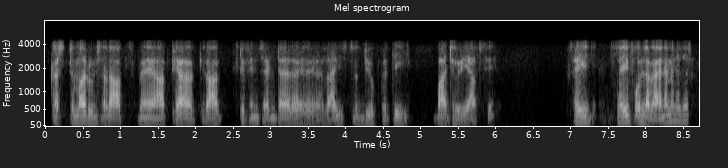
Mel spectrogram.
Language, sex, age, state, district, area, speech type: Hindi, male, 18-30, Madhya Pradesh, Jabalpur, urban, conversation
